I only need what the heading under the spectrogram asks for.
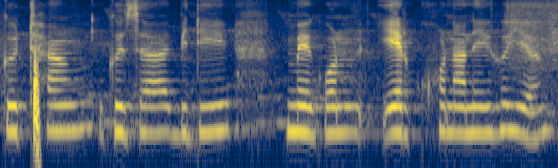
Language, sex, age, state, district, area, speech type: Bodo, female, 30-45, Assam, Udalguri, urban, spontaneous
